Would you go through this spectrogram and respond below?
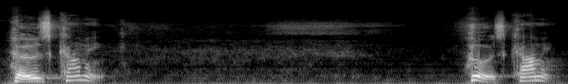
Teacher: In the second example, I pronounced is as z. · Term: weak form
